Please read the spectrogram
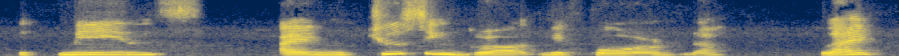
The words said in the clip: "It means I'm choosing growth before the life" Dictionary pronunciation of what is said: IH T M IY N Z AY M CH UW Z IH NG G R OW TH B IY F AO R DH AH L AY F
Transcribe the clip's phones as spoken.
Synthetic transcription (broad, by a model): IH T M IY N S AY M CH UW S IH NG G R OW T B IY F AO R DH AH L AY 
